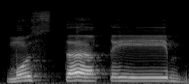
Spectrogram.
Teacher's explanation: Makhraj huruf qaf dan kaf dia hampir-hampir dekat. Qaf di belakang sedikit.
